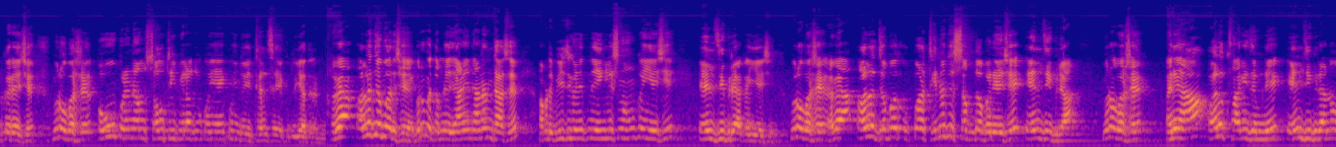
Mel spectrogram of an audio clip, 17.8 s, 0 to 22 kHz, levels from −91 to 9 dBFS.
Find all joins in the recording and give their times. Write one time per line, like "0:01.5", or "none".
0:04.3

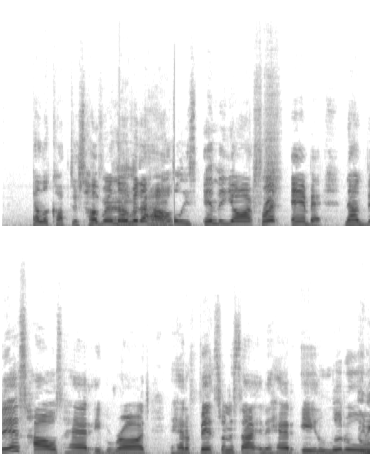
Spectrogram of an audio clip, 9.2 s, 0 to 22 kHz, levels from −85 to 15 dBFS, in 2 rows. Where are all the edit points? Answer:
none

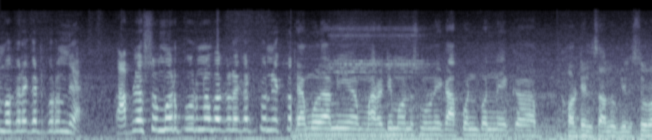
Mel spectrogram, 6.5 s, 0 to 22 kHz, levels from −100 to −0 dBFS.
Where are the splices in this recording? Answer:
0:02.9
0:05.6

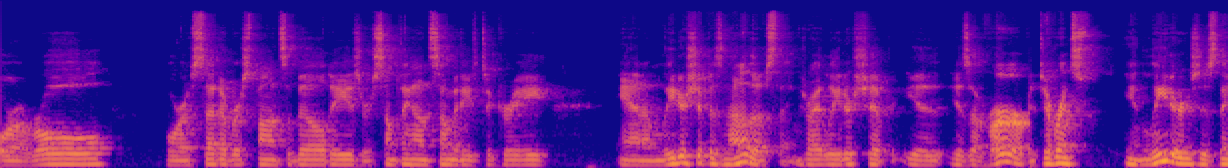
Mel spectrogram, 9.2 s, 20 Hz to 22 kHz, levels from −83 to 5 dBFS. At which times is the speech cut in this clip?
0:07.7

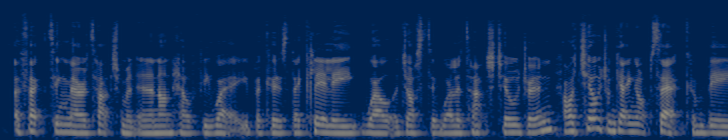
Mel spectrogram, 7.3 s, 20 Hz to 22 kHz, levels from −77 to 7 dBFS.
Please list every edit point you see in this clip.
0:05.6

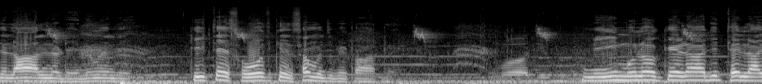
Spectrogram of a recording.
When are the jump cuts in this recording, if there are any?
0:05.6

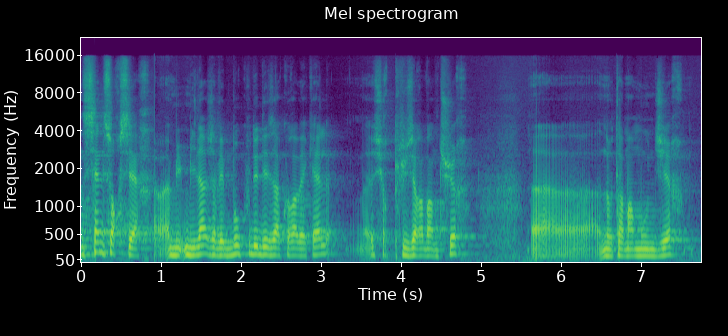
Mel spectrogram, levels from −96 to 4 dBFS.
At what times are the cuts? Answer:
0:01.0

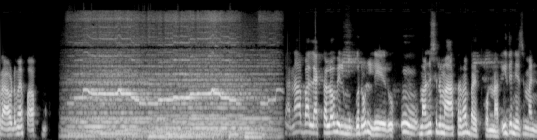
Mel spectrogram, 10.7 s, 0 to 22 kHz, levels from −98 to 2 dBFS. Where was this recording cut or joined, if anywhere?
0:05.9

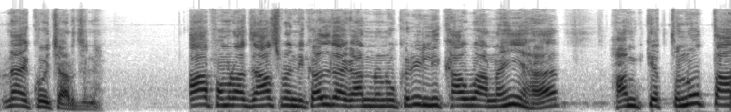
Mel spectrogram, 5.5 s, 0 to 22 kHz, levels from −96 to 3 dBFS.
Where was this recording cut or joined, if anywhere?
0:01.4

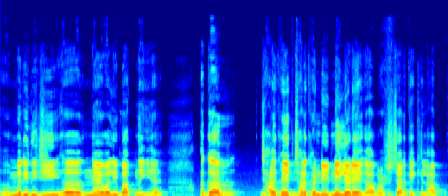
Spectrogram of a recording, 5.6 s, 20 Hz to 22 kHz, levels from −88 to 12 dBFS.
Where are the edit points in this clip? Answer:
0:03.0

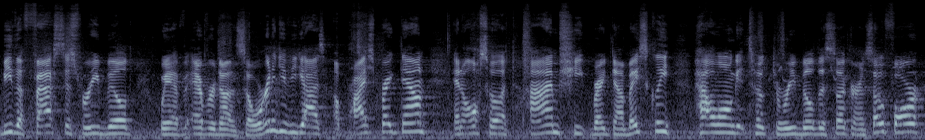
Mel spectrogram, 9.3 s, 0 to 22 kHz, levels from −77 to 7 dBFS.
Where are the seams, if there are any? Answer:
none

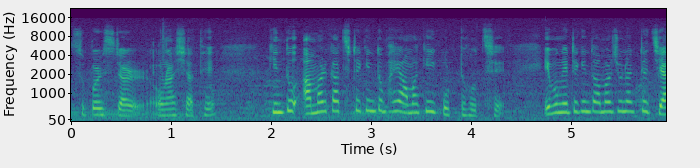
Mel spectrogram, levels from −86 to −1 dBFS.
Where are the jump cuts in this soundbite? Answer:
none

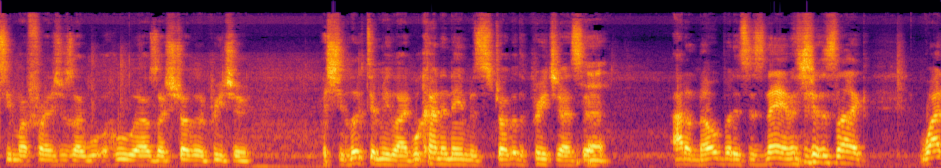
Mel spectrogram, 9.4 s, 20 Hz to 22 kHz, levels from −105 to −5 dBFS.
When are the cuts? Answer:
none

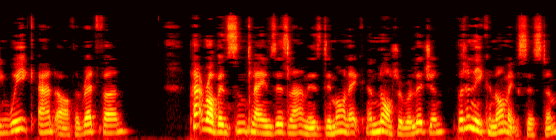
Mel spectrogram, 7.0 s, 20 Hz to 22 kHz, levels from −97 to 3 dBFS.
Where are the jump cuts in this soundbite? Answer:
none

